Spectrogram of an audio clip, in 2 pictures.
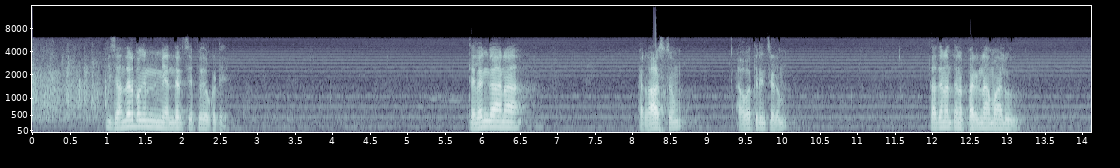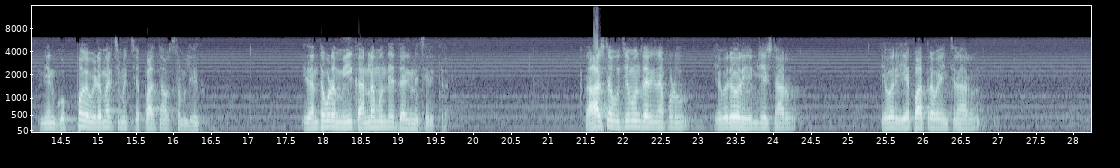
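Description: An elderly man speaks slowly into a microphone, with pauses between phrases, heard through a loudspeaker.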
